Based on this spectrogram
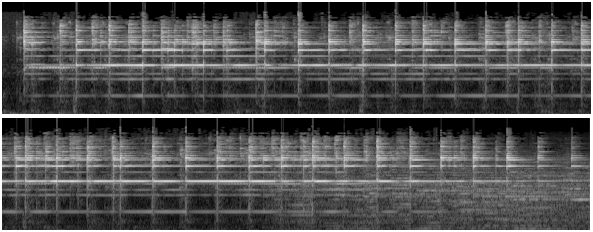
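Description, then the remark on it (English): Bells ring in a fast, steady peal at the county ground in Taunton, loud, their overlapping metallic tones sustained throughout with no talking, and a low rumble creeps in near the end. “thank you to Marcus Truscothick ringing the bells at the county ground in Taunton”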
